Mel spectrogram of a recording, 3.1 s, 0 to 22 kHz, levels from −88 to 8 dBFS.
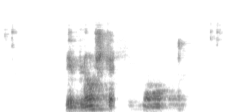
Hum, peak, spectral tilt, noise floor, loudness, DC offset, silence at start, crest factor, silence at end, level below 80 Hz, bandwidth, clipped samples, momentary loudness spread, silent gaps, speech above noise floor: none; -14 dBFS; -4 dB/octave; under -90 dBFS; -32 LUFS; under 0.1%; 0.85 s; 22 dB; 0.8 s; -74 dBFS; 9.6 kHz; under 0.1%; 19 LU; none; over 58 dB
